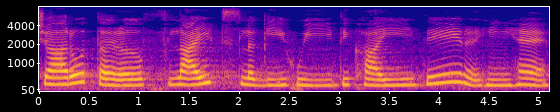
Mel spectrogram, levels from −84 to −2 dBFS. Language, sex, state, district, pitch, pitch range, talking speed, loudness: Hindi, male, Punjab, Fazilka, 225 Hz, 210-245 Hz, 105 wpm, -16 LUFS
